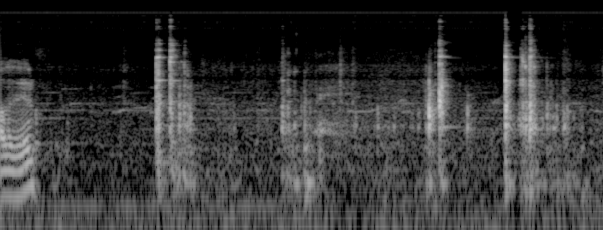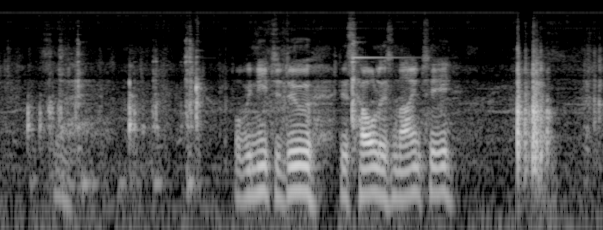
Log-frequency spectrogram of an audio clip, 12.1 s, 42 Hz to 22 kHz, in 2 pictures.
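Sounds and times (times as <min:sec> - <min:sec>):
metal tools clinking: 0:01.6 - 0:02.0, 0:02.8 - 0:10.3.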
